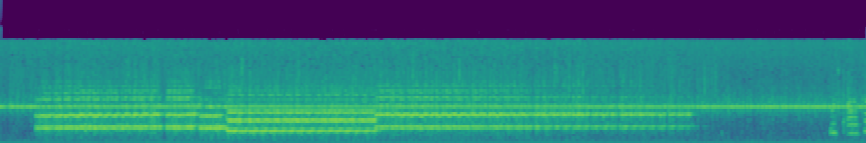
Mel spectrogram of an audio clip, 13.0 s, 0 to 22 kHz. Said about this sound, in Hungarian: Kedves hallgatóink, fontos időjelzést adunk. Tárogatónk 23 órát jelent.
